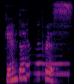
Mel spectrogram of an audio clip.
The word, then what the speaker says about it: GandaKris: I'm Jesse, or Game Over Jesse, and here with me is a very special guest for the first time, GandaKris. I didn't want to Mispronounced it.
